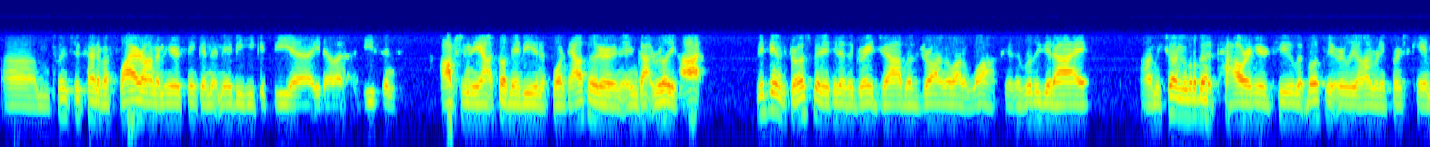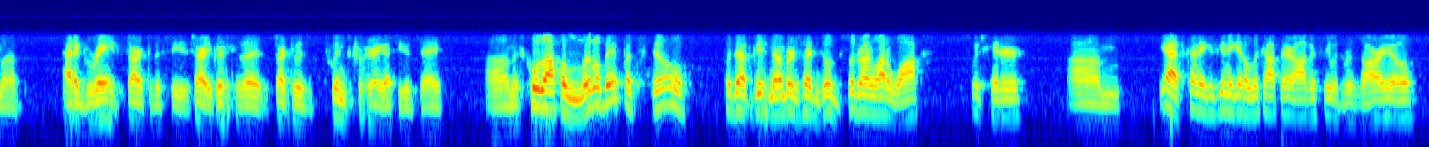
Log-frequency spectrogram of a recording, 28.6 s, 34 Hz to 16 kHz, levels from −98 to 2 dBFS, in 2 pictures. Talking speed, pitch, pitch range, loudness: 280 wpm, 110 Hz, 105-130 Hz, -32 LUFS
